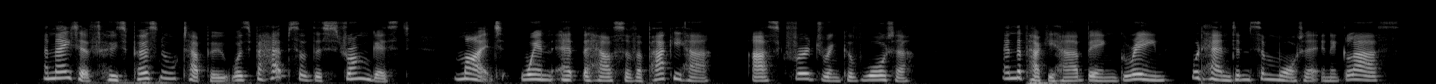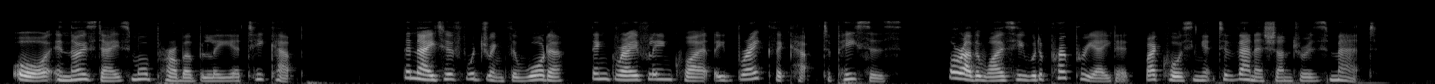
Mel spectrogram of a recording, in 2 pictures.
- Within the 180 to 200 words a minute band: No, average, 160 wpm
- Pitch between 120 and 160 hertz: No, high, 205 Hz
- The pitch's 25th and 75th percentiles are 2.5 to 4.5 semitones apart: No, wide, 5.4 semitones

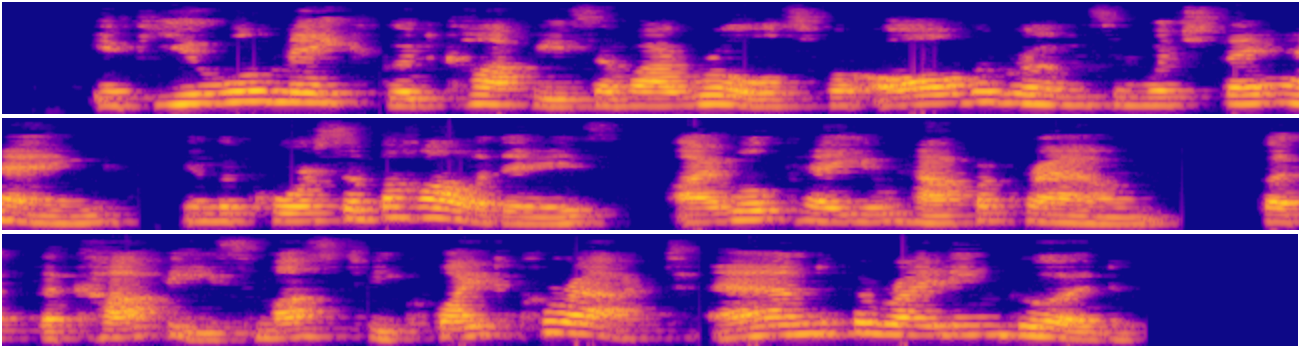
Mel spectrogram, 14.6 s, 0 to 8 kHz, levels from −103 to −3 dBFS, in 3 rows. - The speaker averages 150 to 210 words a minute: Yes, average, 170 wpm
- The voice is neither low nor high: Yes, medium, 170 Hz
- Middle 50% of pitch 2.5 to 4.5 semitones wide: No, wide, 5.6 semitones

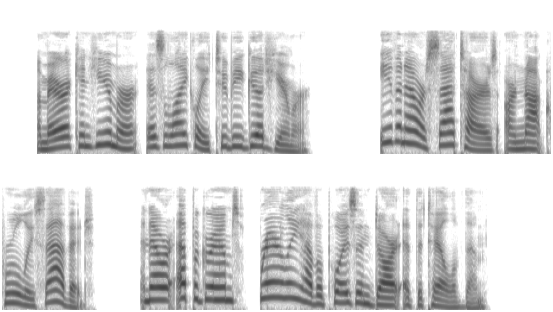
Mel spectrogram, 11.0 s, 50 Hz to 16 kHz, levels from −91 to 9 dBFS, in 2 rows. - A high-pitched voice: Yes, high, 235 Hz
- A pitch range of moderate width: No, wide, 8.1 semitones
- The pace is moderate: Yes, average, 155 wpm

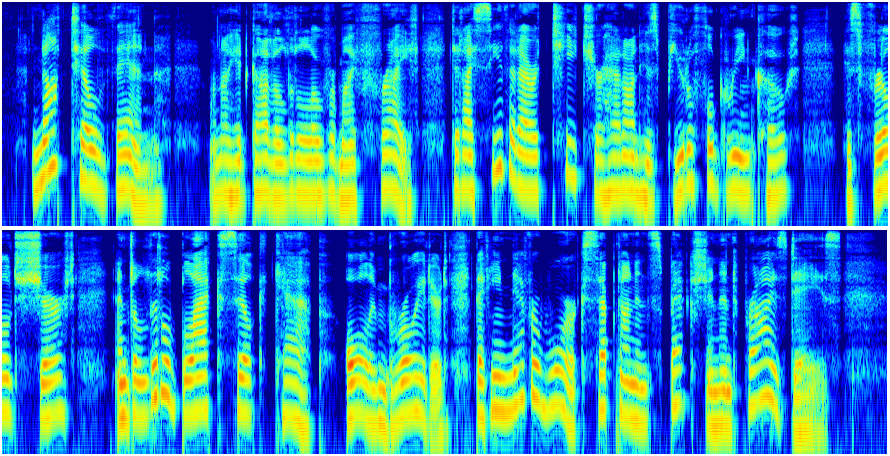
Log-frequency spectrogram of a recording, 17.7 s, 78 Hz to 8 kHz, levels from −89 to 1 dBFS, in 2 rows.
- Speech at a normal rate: Yes, average, 150 wpm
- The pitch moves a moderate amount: Yes, average, 4.2 semitones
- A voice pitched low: No, medium, 170 Hz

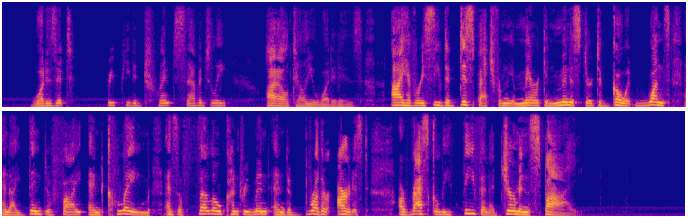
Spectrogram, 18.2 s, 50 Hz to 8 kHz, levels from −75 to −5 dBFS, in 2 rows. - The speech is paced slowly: No, average, 145 wpm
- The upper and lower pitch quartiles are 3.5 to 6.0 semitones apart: No, average, 2.9 semitones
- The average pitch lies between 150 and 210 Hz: Yes, high, 190 Hz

